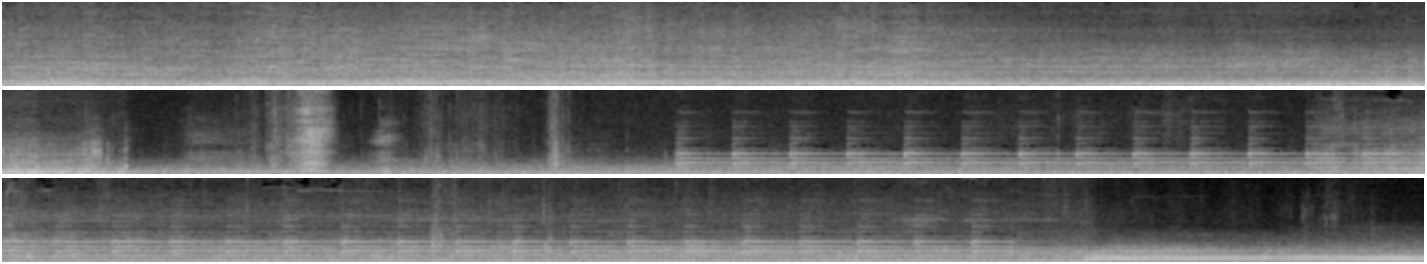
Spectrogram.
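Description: Freight cars rolling past with steady wheel noise and squealing flanges. After a break, a grade-crossing bell rings steadily about twice a second, and near the end a locomotive's air horn sounds a chord as the train approaches the crossing.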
